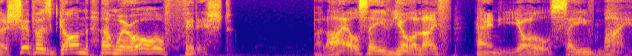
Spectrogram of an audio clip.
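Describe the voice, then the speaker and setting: At a fairly slow pace, a man uses a put-on character voice at a medium pitch. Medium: read story. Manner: forceful, persuasive.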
